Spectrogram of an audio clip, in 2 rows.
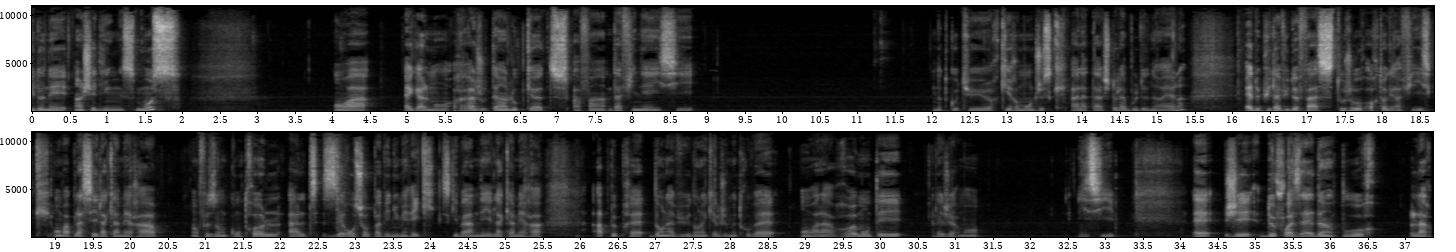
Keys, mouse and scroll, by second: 1.4 click, 2.5 scroll up 4, 3.0 middle click, 4.2-4.7 scroll up 2, 5.0 Tab, 11.3 click, 11.7 Tab, 12.7 middle click, 13.6 scroll down 7, 14.8 scroll down 2, 16.1 KP_1, 17.4 shift+middle click, 22.8 ctrl+alt+KP_0, 25.4 right click, 26.4 g, 32.8 click, 34.7 g.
